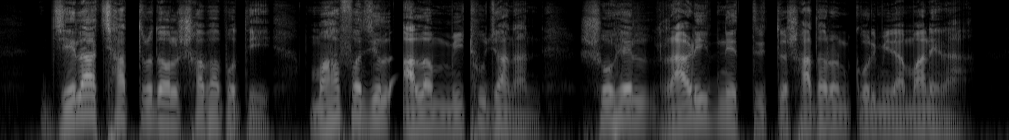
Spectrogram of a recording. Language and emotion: Bengali, neutral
